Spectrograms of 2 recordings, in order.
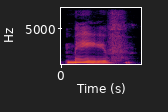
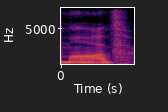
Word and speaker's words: Maeve: She talks about how people can't pronounce the name Maeve. She gets a lot of Mauve or Maeve.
